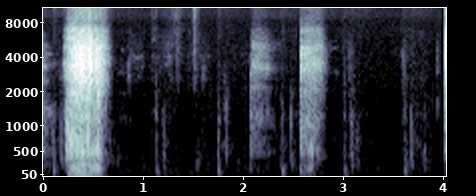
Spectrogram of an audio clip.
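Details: Single sharp, explosive sneeze with a hissing burst, then soft sniffs, from an adult sick for several days with congestion, stuffy nose and cough.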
